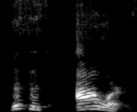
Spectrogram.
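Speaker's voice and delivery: slow, loud and firm; defiant loud declaration. Retold or imitated. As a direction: plant your feet and declare it. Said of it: "I was like".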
